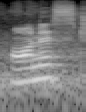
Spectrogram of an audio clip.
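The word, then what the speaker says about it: honest: गया, ऑनरेबल हो गया, ऑनेस्ट हो गया या ऑनेस्टी हो गया, ठीक है। इन सब के अंदर बेटा साउंड आप देखेंगे एच कैपिटल, सॉरी एच जो है साइलेंट है।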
